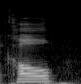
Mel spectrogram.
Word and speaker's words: Coulter: Brian Coulter. Let me. Brian Coulter. Brian Coulter. So that's how you pronounce it. Brian. Well, that's how you spell it. Coulter. I got too many O's. Cole and then Tur.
